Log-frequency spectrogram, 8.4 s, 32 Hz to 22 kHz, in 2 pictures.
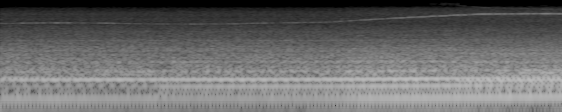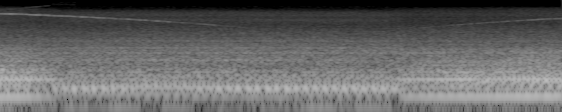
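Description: A Mercedes Actros truck hauling sand from a mine near Kirkenes in Euro Truck Simulator 2 rumbles with a deep, steady engine drone that swells louder midway and then drops back to a lower hum, alone without talk.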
